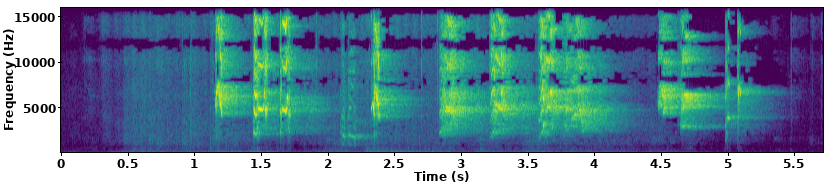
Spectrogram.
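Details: Indoor pet lovebirds chirping and squabbling: a rapid series of sharp, high, harsh chirps and short screeches, some with quick downward slurs, bunched irregularly over several seconds above a soft low rumble.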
